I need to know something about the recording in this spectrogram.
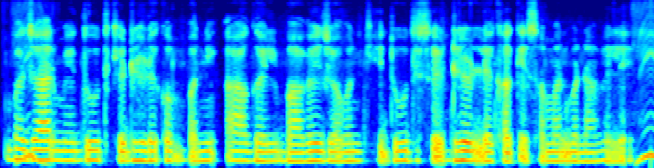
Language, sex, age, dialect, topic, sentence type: Bhojpuri, female, 18-24, Southern / Standard, agriculture, statement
